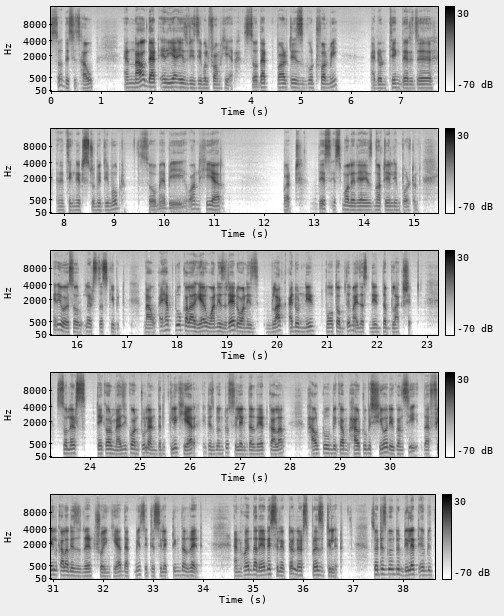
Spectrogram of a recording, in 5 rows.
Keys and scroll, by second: 36.6 Delete.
